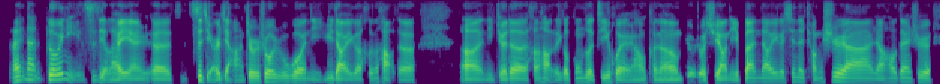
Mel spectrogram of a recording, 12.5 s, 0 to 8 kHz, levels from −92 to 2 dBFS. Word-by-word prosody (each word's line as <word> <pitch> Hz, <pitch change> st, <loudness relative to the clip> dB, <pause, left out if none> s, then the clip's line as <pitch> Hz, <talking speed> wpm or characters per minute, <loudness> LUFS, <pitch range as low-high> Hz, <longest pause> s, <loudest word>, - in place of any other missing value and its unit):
诶， 145 Hz, +3 st, +3 dB
那 185 Hz, -1 st, +1 dB
作 180 Hz, -1 st, +5 dB
为 190 Hz, +2 st, +4 dB
你 85 Hz, -, -9 dB
自 155 Hz, -, -6 dB
己 -, -, 0 dB
来 85 Hz, +3 st, +4 dB
言， 100 Hz, -1 st, +3 dB
呃， 100 Hz, -1 st, +2 dB
自 -, -, -24 dB
自 -, -, +2 dB
己 -, -, -1 dB
而 -, -, +1 dB
讲 80 Hz, 0 st, -2 dB
就 115 Hz, +5 st, +3 dB
是 110 Hz, -, +1 dB
说 125 Hz, +1 st, +3 dB
如 110 Hz, 0 st, -6 dB
果 110 Hz, -1 st, +2 dB
你 100 Hz, -4 st, -9 dB
遇 100 Hz, +7 st, -7 dB
到 100 Hz, -2 st, +5 dB
一 100 Hz, -, -4 dB
个 100 Hz, -1 st, -1 dB
很 105 Hz, +4 st, -9 dB
好 -, -, +2 dB
的， 85 Hz, -2 st, -2 dB, 0.6 s
呃， 95 Hz, -2 st, +3 dB
你 90 Hz, 0 st, -12 dB
觉 95 Hz, +3 st, +2 dB
得 105 Hz, -1 st, +3 dB
很 105 Hz, +1 st, -3 dB
好 -, -, 0 dB
的 -, -, -8 dB
一 -, -, -6 dB
个 105 Hz, 0 st, -1 dB
工 115 Hz, 0 st, -8 dB
作 115 Hz, -, +1 dB
机 115 Hz, +1 st, -3 dB
会， 115 Hz, -, +1 dB
然 80 Hz, +1 st, -6 dB
后 90 Hz, +2 st, -3 dB
可 90 Hz, -, -6 dB
能 90 Hz, +1 st, +1 dB
比 -, -, -11 dB
如 -, -, -5 dB
说 -, -, +1 dB
需 -, -, -2 dB
要 95 Hz, -1 st, +4 dB
你 90 Hz, -1 st, -4 dB
搬 120 Hz, +1 st, +3 dB
到 115 Hz, -2 st, -1 dB
一 110 Hz, -, -4 dB
个 115 Hz, -, -5 dB
新 135 Hz, +3 st, -7 dB
的 130 Hz, -, -3 dB
城 105 Hz, 0 st, -6 dB
市 145 Hz, +4 st, -1 dB
啊， 110 Hz, -2 st, +2 dB
然 100 Hz, -1 st, -4 dB
后 115 Hz, -1 st, -4 dB
但 120 Hz, 0 st, -2 dB
是 115 Hz, -2 st, -1 dB
105 Hz, 305 characters per minute, -24 LUFS, 95-115 Hz, 0.6 s, 作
